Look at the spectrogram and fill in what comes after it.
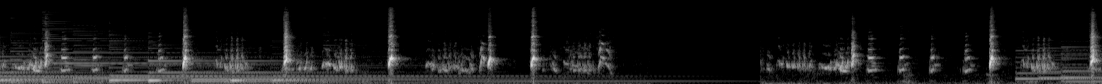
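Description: Domestic poultry calling in repeated short bursts over soft background music. The music fades out about six seconds in, and after a second of silence the calls start again.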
